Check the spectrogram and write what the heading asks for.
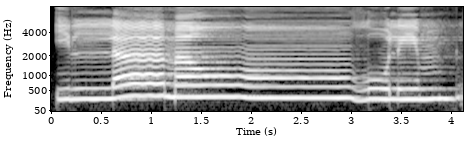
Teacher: nun ini dibaca samar-samar. Jadi kita siap-siap membunyikan huruf dha disertai bunyi dengungan. Samar dan dengungannya sama karena huruf Dha ini makhrajnya tidak terlalu dekat juga tidak terlalu jauh dari nun. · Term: ikhfa awsat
